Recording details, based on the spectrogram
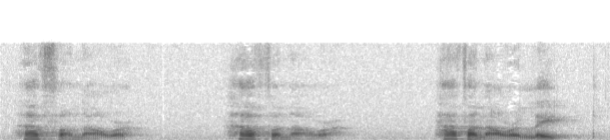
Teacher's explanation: The stressed words in this part are half and late. The words an hour are unstressed and lightly pronounced. 3 words are fluently linked together.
